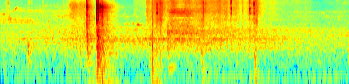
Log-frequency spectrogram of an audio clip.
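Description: A cloth bag rustles as it is set down.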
